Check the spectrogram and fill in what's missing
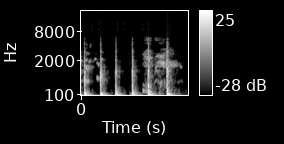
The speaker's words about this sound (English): I'm talking. I'm going to start knocking.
